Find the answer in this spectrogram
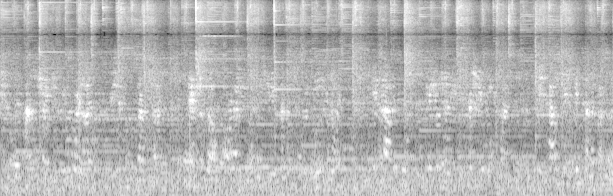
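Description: Steady low rumble of a London Underground escalator and station, with indistinct voices and background music over it.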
